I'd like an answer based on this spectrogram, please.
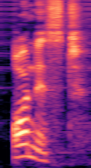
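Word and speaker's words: honest: ना आपन कह देखु एन ऑनेस्ट ना नहीं ऑनेस्ट एचटा ऑनेस्ट एच एन ऑनेस्ट हम ओके ना आपन कह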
